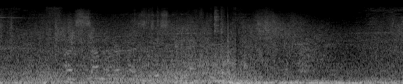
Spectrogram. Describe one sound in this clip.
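A large structure explodes with a deep, rumbling boom.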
